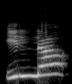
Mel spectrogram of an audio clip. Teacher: on ne place pas l'accentuation sur harakat al-hamza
